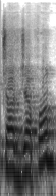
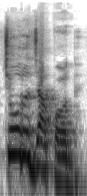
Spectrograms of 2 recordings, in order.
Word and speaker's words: চর্যাপদ: আমি উচ্চারণ করি চর্যাপদ, কিন্তু এটা হবে চোরজাপদ।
